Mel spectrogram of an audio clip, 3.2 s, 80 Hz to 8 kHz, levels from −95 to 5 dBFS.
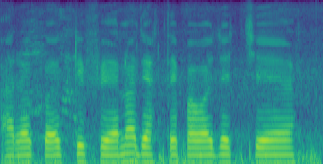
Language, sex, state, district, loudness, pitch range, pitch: Bengali, male, Assam, Hailakandi, -15 LUFS, 125-130 Hz, 130 Hz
